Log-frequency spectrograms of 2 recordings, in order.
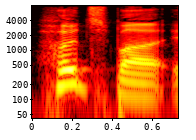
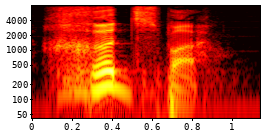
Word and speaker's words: chutzpah: And we have to make sure that we say it properly. It's not chutzpah. It's chutzpah.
